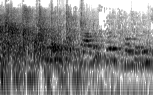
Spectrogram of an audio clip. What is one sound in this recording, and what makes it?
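Children clap their hands.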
